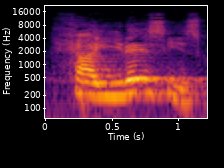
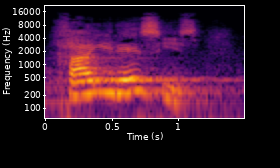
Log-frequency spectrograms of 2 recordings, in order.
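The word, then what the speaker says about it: jairesis (αἵρεσις): La palabra herejía procede del griego jairesis, con J y acento en la A, jairesis, que significa desunión o elección alternativa.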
